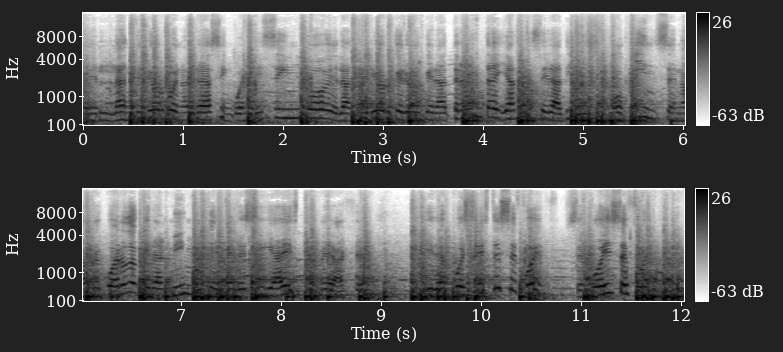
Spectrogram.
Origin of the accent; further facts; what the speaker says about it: Lobos, Buenos Aires Province, Argentina; Soy jubilada, soy de Lobos.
